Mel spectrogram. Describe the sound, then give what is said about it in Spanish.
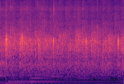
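An audience applauds in a steady, even wash of many hands clapping at once, fairly soft overall, with a low sustained hum running beneath the clapping throughout. “Ahora, si yo lo cometo, si den aplauso fuerte.”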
